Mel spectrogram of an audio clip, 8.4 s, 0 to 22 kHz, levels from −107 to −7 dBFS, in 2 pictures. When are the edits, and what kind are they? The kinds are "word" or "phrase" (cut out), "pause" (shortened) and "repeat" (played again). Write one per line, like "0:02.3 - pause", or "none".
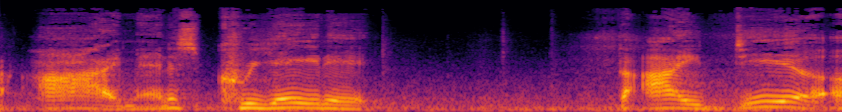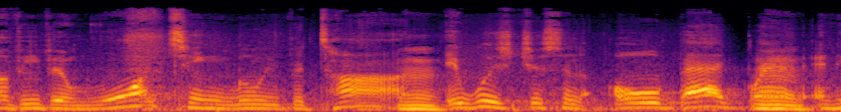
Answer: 0:01.0 - word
